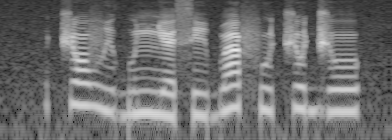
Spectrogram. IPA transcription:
t͡ʃ ɔ˦ v i˨ ɡʷ ə˧ ɲ ɛ˨ s i˨ b a˦ f u˧ t͡ʃ o˦ d͡ʒ o˦

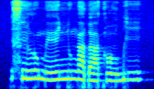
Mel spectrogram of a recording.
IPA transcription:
s ĩ˦ l u˦ m eː˨˦ ɲ u˦ ŋ a˧ ɗ aː˨ k ɔ̃˨ ɡ͡b iː˧

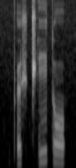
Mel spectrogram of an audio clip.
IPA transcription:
pʼ ø ʃ t͡ʃʼ i t o

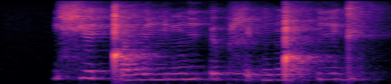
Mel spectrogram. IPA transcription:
ɕ e ɡ͡ǃ a ɦ e ɲ ɯ ŋ i ʔ e p ɮ ḛ d ŋ͡ǃ ɔ̰ ʔ i d

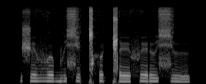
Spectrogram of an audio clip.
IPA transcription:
ʃ e v ɵ b ɨ ɕ e ǀʰ ɵ ǁ e f e ɾ ɨ ɕ ɨ

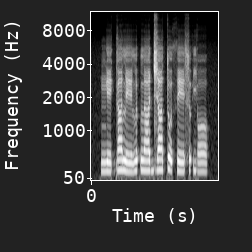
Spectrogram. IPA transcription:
ŋ e˨ ɡ ä˦ l e˨ ɪ̯ l ʊ˦ ʔ l ä˦ d͡ʑ ä˦ t o̰˦˨ θ e˨ ɪ̯ s ʊ˦ ʔ j ɔ˦

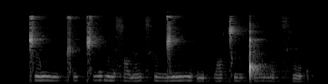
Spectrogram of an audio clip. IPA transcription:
ǁ ə̃ w y ŋ y ǁ y ǁ i e̯ b ə̃ e̯ s ɒ o̯ ɾ ə̃ e̯ t͡sʰ ə̃ o̯ ŋ͡ǁ ĩ e̯ ŋ ə̃ ʔ ŋ ĩ ʔ b ɒ o̯ ǀ ĩ o̯ ǃ y o̯ n ɛ t͡sʰ ɛ̃ ʔ

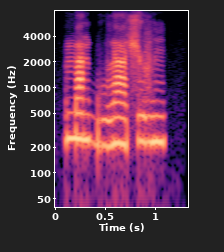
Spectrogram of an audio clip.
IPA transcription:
m ã˦ ɡ͡b u˨ l ã˦˨ ʃ ɪ˦ v ĩ˦

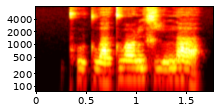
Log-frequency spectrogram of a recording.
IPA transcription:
kʰ u˧˥ t̪ w ä˧˥ t̪ w ɑ˥ ŋ ɕ i˧˥ n̪ ä˥˩

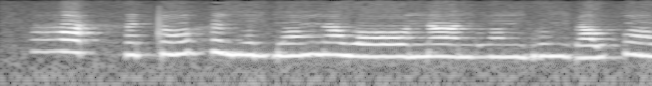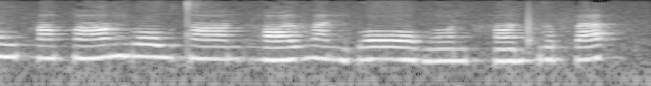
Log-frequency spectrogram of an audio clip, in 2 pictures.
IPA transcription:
ɦ ɑ k h ə̃ t ɔ̃ h ə̃ ɡ ũ b ɔ̃ ŋ ɡ ɑ̃ w ɔː n ɑ̃ː n v ɔ̃ ŋ ɡ u ŋ ɡ ɑ w k ɔ̃ː w h ɑ̃ qʷ ɑ̃ ŋ ɡ ɔː w t ɑ̃ː n ɦ ɑ ə̯ v ã n ɡ ɔː ɡ ɔ̃ː n h ɑ̃ d ɡ ə f a

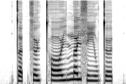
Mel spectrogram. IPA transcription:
t̪ ɐ˨ k̚ s ɵ˧ ɥ t̪ʰ ɔː˨˧ j n̪ ɐ˥ j s iː˧ w t̪ ɵ˧ t̚

